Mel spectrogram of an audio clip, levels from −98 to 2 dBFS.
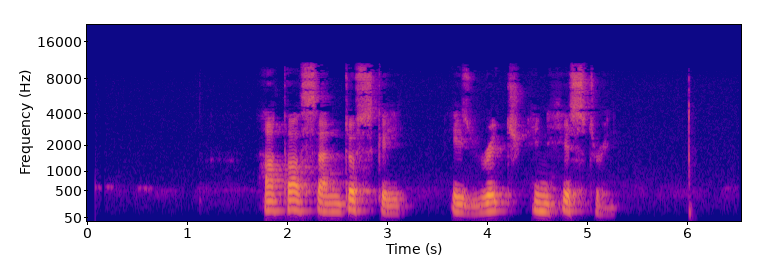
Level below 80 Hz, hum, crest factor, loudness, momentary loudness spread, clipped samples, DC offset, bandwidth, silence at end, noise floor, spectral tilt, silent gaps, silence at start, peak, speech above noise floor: -82 dBFS; none; 22 dB; -31 LUFS; 21 LU; under 0.1%; under 0.1%; 11.5 kHz; 0.5 s; -74 dBFS; -4.5 dB/octave; none; 1.75 s; -12 dBFS; 43 dB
